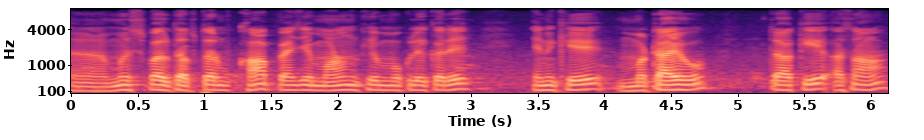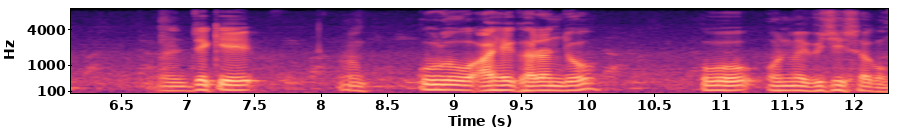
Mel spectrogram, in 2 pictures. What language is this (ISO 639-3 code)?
snd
